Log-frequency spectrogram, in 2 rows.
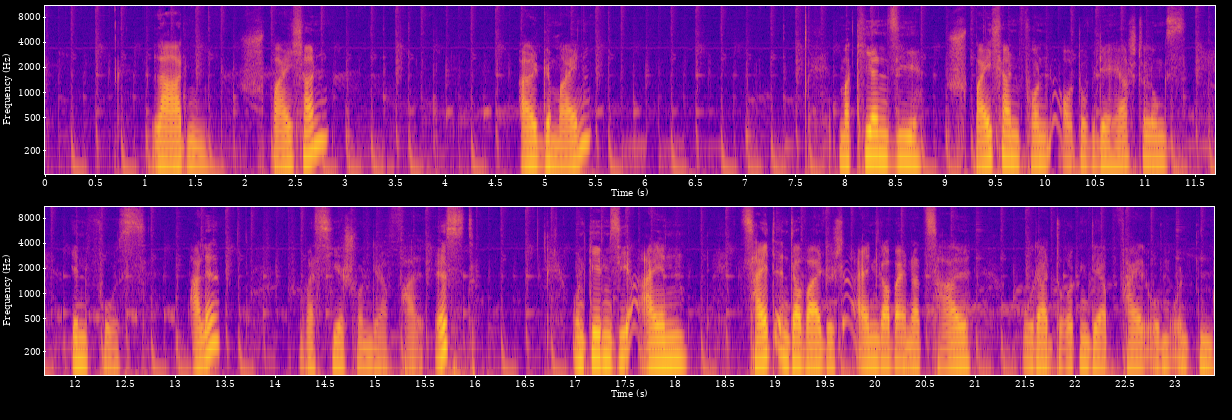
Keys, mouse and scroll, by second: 0.7-1.9 drag, 2.8 click, 5.3 click.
